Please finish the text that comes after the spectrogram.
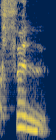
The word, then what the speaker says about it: fünf: Luego lo que cuesta mucho trabajo es pronunciar esta palabra, fünf, fünf. Es, bueno, es como que hay que articularlo con la boca muy adelante.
